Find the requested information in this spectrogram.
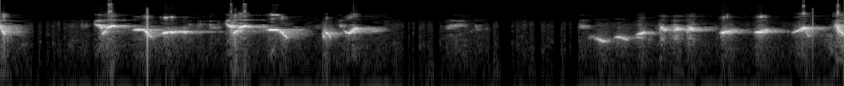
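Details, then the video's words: Greater green leafbird (cucak ijo) singing for songbird training: loud, slurred whistles with sharp accents, a quiet pause, then a climbing series of clear whistled notes repeated in quick succession. "Kicauan Super Cucak Ijo Gacor Untuk Masteran"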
